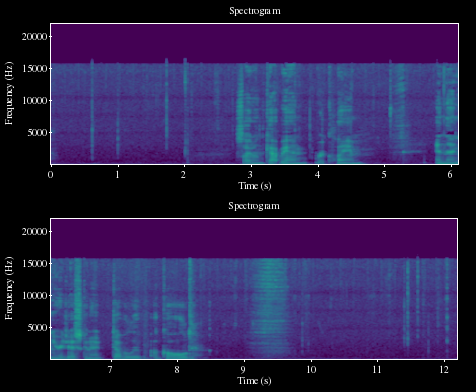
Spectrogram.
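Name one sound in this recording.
Small metal clips click softly as they are handled.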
